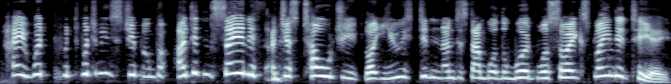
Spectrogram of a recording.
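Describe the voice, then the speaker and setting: A man playing an excitable, defensive businessman trader in an improvised tabletop roleplaying game. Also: very high-pitched, quick pace, dry recording, voice pushed up, exaggerated voice. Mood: indignant.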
